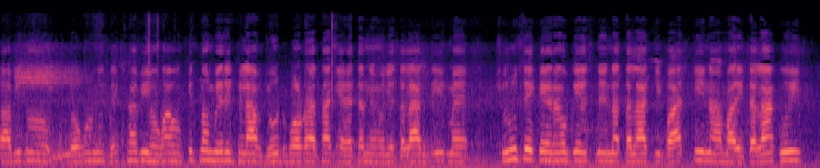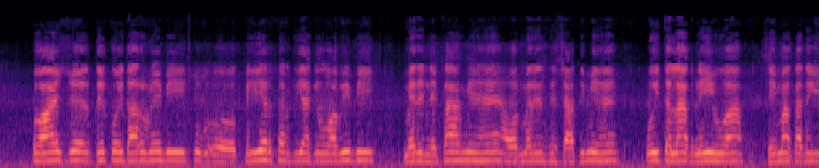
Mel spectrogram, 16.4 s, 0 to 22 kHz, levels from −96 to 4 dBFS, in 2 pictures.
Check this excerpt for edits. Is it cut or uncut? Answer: uncut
